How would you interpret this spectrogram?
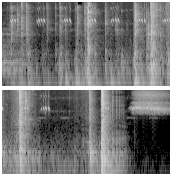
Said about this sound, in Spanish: Cierra suave la puerta, vos. Vas a despertar a los hipotes.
